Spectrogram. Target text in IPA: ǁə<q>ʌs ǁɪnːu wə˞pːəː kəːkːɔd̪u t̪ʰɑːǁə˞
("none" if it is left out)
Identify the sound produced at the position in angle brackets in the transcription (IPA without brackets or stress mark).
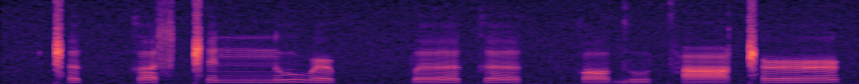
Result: kː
